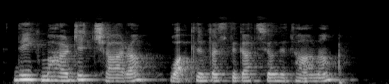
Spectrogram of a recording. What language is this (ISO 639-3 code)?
mlt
